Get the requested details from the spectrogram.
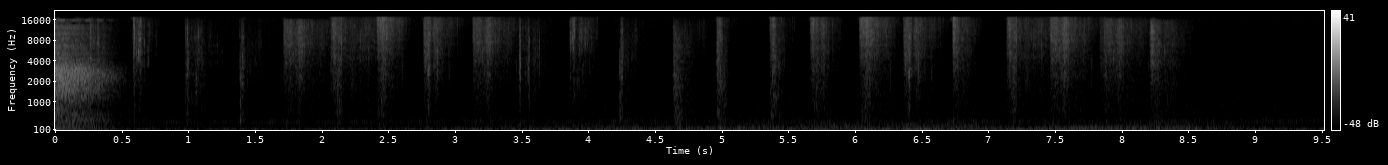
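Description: Hooves clop in a quick, steady rhythm.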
